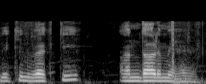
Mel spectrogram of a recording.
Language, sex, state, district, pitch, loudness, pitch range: Hindi, male, Bihar, Araria, 165 Hz, -20 LUFS, 140-170 Hz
